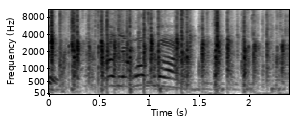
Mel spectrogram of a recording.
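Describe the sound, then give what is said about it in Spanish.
An audience applauds during a panettone tasting. Quick, sharp clapping comes in bursts while people talk and call out over it. “¡Un aplauso, Juanfran!”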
